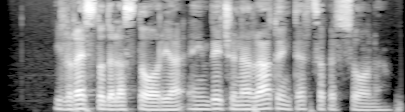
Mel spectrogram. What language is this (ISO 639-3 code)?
ita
